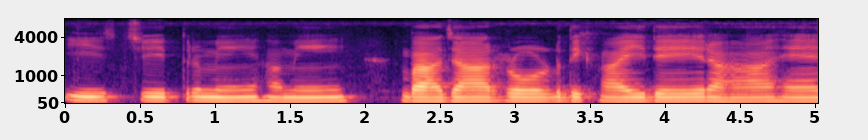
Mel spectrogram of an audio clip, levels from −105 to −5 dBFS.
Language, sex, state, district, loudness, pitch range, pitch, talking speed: Hindi, male, Uttar Pradesh, Shamli, -20 LUFS, 120-125 Hz, 125 Hz, 120 wpm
